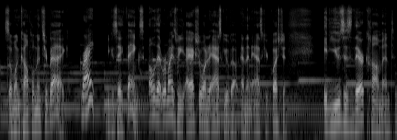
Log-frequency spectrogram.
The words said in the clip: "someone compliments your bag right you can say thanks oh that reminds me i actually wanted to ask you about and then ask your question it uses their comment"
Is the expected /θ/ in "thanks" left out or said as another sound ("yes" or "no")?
no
